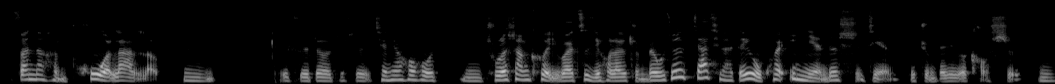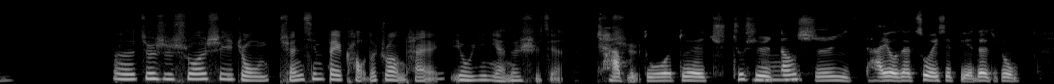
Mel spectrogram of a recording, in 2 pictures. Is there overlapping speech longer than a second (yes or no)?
no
